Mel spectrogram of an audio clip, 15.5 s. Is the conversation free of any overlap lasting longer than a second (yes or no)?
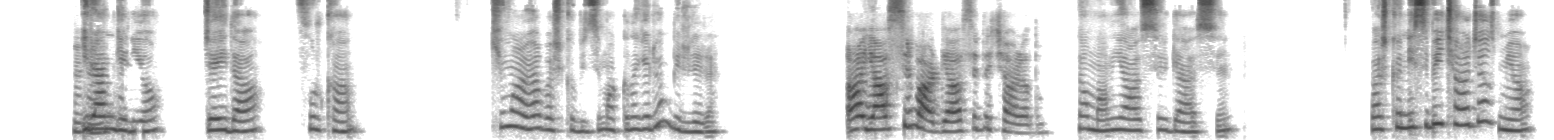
yes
